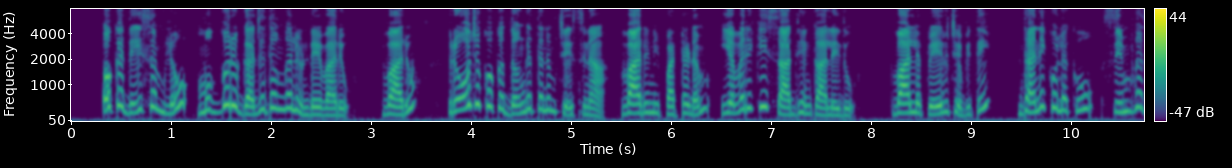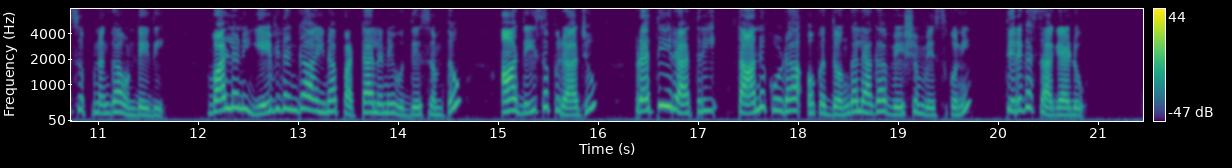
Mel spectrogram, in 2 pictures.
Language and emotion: Telugu, neutral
